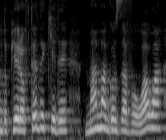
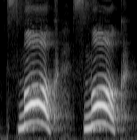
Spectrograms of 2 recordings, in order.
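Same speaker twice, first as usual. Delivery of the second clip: loud frantic shouts; crowd yelling; 9 semitones higher, 14 dB louder than usual. A narrator's reading. Villagers yelling at the monster, loud shouts. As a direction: yell it like an angry mob.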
